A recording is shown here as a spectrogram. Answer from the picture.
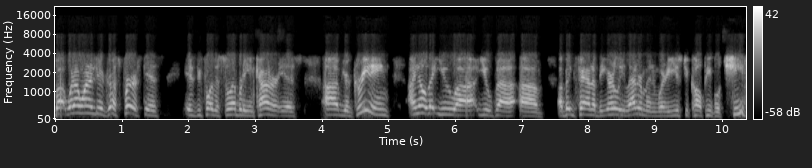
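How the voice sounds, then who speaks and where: With an Upper Midwest accent, a man speaks at a high pitch and fairly quick pace, using ordinary pitch variation. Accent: Upper Midwest American. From Minnesota (Minneapolis). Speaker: caller. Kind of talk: storytelling. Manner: halting, laughs often.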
